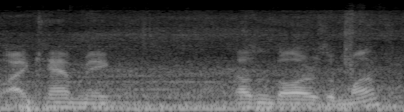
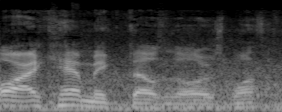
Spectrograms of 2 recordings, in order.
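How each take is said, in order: First: The voice rises at the end like a question. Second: The voice falls at the end like a statement. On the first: It is being questioned. "to a question" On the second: It is stated as a fact. "a factual statement"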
